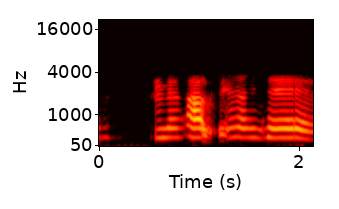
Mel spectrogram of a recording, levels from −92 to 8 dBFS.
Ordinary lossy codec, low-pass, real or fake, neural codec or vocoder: none; 3.6 kHz; fake; codec, 16 kHz in and 24 kHz out, 0.4 kbps, LongCat-Audio-Codec, four codebook decoder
